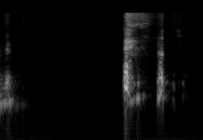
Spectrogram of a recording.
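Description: A woman coughs twice: a sharp cough a little past a second in, then a smaller one just after.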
